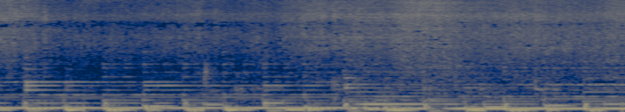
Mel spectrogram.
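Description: Chopped tomatoes and onions sizzling steadily in hot oil in a wok as they are stirred with a spatula. Background music with a steady beat plays underneath.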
